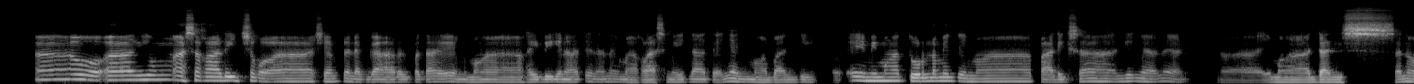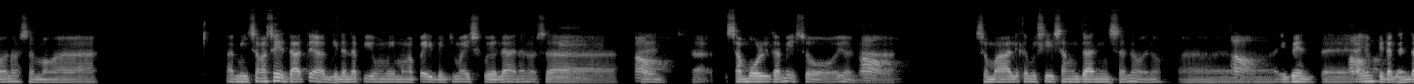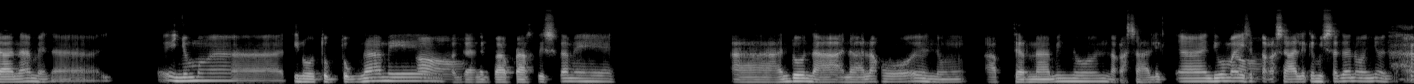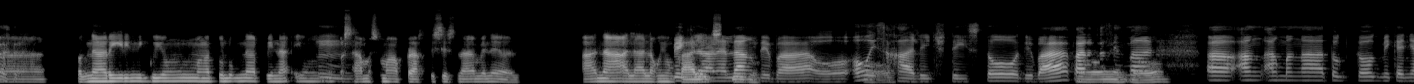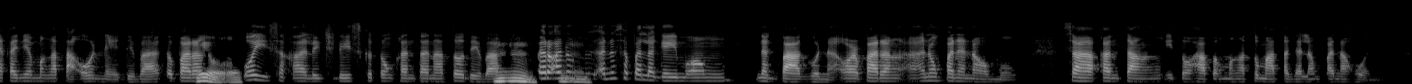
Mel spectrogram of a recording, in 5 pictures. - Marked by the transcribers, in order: tongue click; laugh
- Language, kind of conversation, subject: Filipino, unstructured, Ano ang paborito mong kanta, at bakit mo ito gusto?
- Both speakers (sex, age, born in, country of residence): male, 30-34, Philippines, Philippines; male, 45-49, Philippines, Philippines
